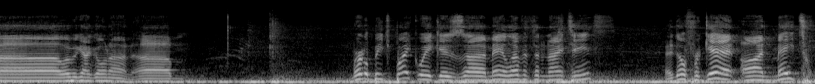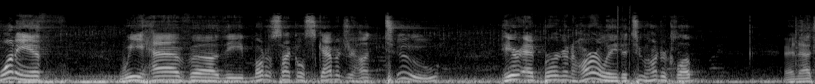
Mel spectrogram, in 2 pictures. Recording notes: Live from Bergen Harley Davidson.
